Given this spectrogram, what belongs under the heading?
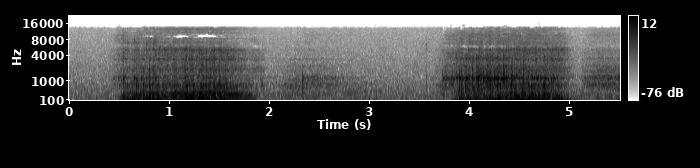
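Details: Parents snoring during the night: two loud, rattling snores about three seconds apart, with quiet pauses between breaths.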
